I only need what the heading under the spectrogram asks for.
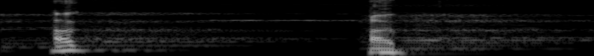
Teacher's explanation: Kita harus mendatangkan sifat syiddah dulu baru kemudian hamesnya.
